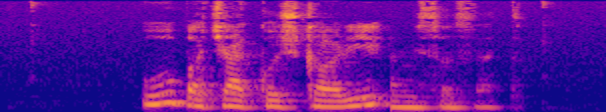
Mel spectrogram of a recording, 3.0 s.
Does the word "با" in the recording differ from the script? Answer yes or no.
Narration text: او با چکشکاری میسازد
no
